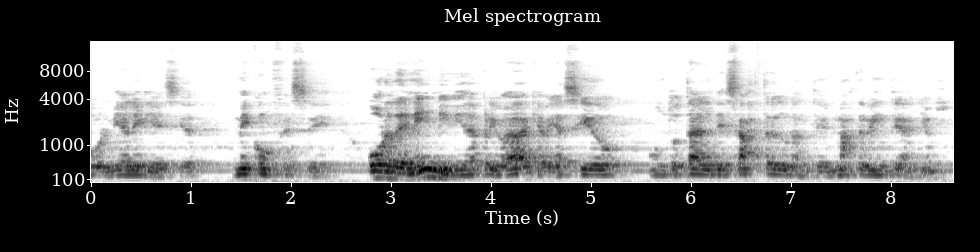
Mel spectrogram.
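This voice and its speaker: A man in his forties gives an earnest, measured account of his faith as a guest. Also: fairly low pitch, a little mellow, echoey room, recorded from a distance, low-quality recording. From Venezuela. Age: 40s. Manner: earnest, measured storytelling with pauses. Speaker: catechist guest. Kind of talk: personal faith testimony.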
